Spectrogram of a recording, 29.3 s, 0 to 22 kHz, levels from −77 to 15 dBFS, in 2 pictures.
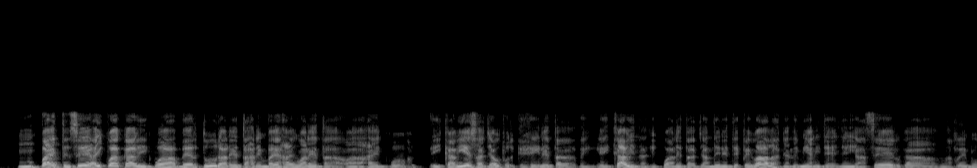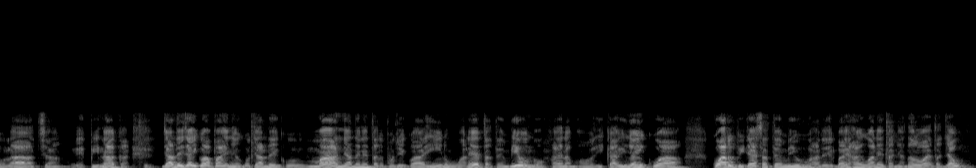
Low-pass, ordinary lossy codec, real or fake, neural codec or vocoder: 7.2 kHz; none; real; none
